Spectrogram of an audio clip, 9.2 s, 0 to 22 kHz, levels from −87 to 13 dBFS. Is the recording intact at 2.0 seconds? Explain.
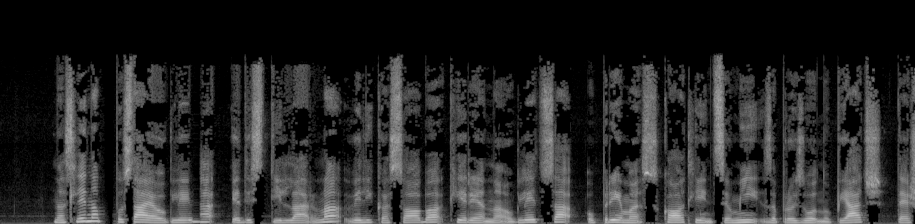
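No. A burst of packet loss from 1.94 to 2.02 s dropped about 60 ms of audio; the receiver filled the gap by extending the last sound and fading it, so it becomes a held buzz or fading hiss before resuming further on. This follows a similar burst at 1.82 to 1.91 s.

A jitter buffer slow-down, running from 1.58 to 2.26 s, repeated short stretches to rebuild reserve, adding about 51 ms. Speech plays at 93% speed with unchanged pitch, sounding drawn out.

A call bitrate drop from 64 to 22 kbps, lasting from 1.55 to 3.35 s, forced coarser encoding, leaving the speech rougher and more muffled at this point.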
